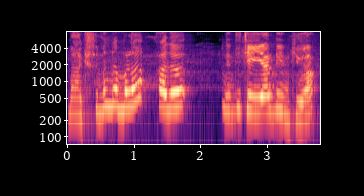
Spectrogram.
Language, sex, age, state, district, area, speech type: Malayalam, female, 18-30, Kerala, Ernakulam, rural, spontaneous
